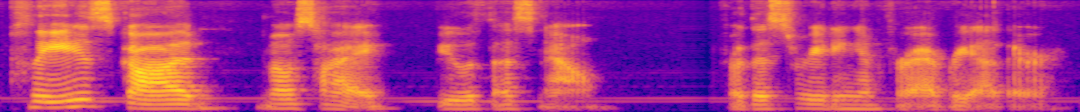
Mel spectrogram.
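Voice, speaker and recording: Hoarse woman, very deep voice. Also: very animated, unhurried, fairly bright tone, a little hiss or hum. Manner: earnest, motherly reminders, preachy about faith. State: hoarse from yelling. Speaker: tarot reader. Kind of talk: live-stream tarot reading with spoken prayer.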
